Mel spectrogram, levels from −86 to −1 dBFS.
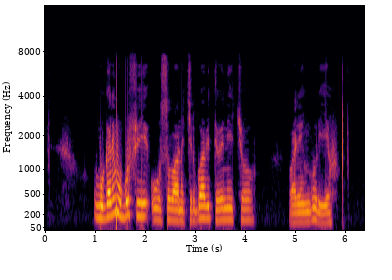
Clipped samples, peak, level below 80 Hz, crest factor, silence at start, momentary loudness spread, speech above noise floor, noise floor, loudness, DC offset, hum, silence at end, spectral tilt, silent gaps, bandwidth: under 0.1%; -2 dBFS; -56 dBFS; 20 dB; 0.35 s; 13 LU; 48 dB; -70 dBFS; -23 LUFS; under 0.1%; none; 0.55 s; -8 dB/octave; none; 8 kHz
